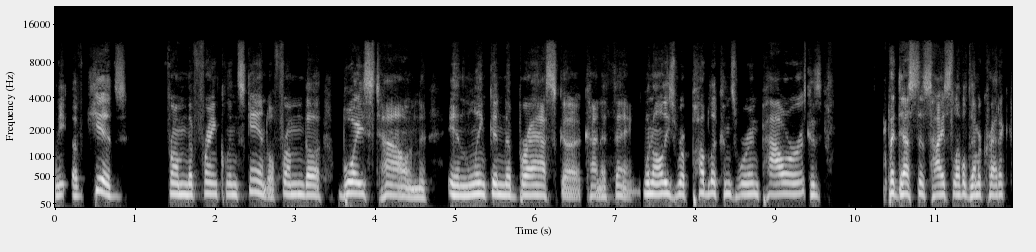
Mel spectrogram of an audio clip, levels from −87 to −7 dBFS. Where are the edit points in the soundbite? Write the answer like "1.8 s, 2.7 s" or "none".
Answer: 7.3 s, 9.4 s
